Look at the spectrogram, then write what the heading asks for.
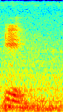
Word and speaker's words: ewe: एव, EWE, एव, ए हमें लगाना है क्योंकि इसका उच्चारण जो है वो य होता है।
